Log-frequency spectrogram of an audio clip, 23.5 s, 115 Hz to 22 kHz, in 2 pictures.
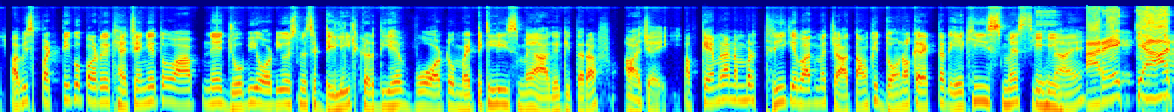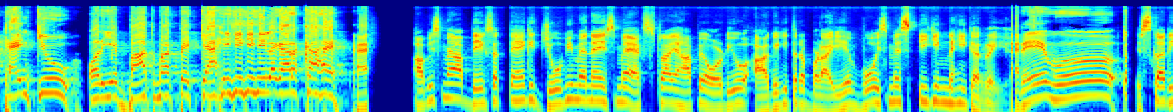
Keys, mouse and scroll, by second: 0.0 ctrl+z, 0.9-5.0 drag, 7.6 click, 10.3 space, 15.4 space, 21.9 space, 23.0 space.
